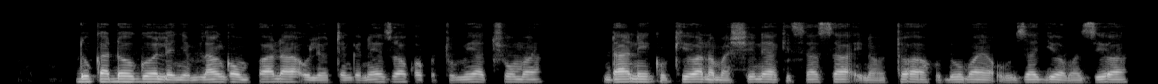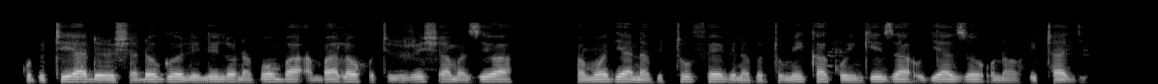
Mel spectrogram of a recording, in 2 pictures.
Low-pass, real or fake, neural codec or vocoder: 7.2 kHz; fake; vocoder, 22.05 kHz, 80 mel bands, Vocos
